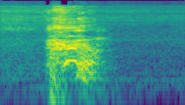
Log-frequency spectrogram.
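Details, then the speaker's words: A single harsh, throaty cough burst from an adult who quit smoking just over a month ago, still coughing up black tar, with wheezing much reduced: productive smoker's cough. "I'm still coughing up black crap and that's why I wanted to make this nasty video"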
